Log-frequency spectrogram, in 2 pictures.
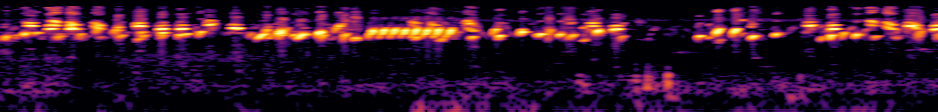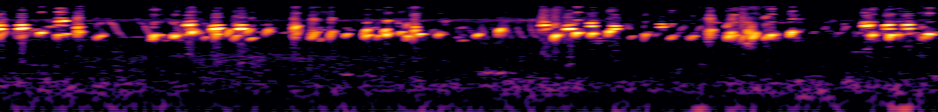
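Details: Chorus of European goldfinches used to motivate silent males to sing: bursts of rapid liquid twittering and buzzy trills that come in waves every second or so, with a sustained buzzing phrase near the two-second mark.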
